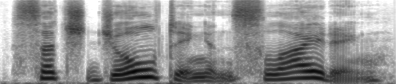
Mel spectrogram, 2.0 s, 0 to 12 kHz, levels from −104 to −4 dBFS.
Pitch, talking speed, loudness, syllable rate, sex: 210 Hz, 120 wpm, -16 LUFS, 3.3 syllables/s, female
